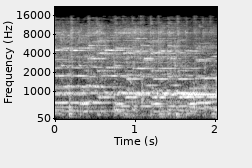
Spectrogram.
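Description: Balinese gamelan music: metallophones ringing out a busy pattern of struck notes over a steady beat.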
